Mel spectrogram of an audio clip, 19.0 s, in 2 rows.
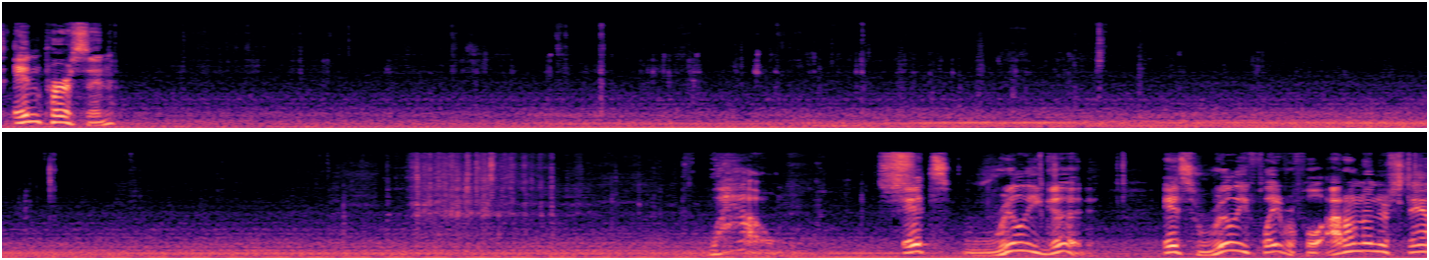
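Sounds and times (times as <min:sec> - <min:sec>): steady low hum: 0:00.0 - 0:19.0
person chewing a sandwich: 0:01.0 - 0:08.7, 0:09.5 - 0:10.6.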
